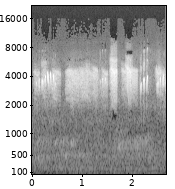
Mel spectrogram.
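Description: A snow bunting sings a quick, varied phrase of sweet warbles and rapid trilled notes, with short pauses between bursts, alone with no voices.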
